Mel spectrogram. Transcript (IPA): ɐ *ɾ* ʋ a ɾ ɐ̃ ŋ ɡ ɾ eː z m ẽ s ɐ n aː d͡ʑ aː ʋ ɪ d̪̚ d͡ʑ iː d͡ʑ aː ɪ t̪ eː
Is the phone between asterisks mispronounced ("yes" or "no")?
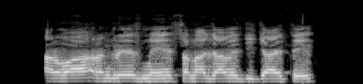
no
